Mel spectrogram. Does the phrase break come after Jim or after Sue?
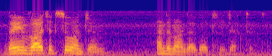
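after Jim. The voice rises and breaks after Jim. Two people were invited and only one was rejected. "we had raising intonation for the first two participants"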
